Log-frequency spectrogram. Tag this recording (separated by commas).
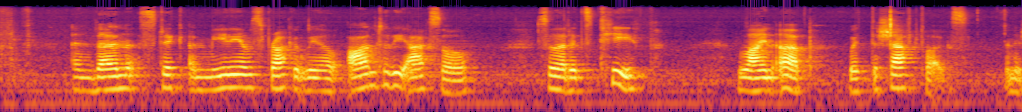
Speech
